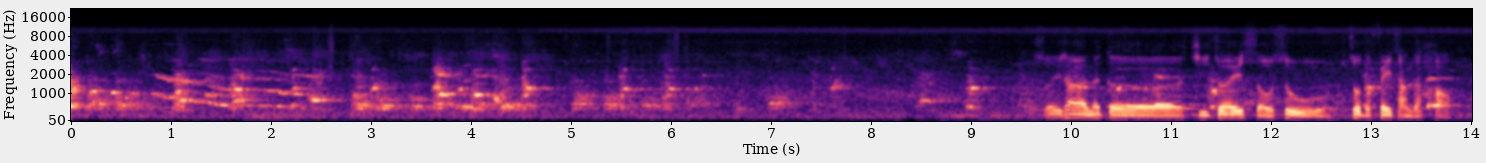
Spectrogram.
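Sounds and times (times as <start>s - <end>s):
dog whining: 0.1s - 4.6s.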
